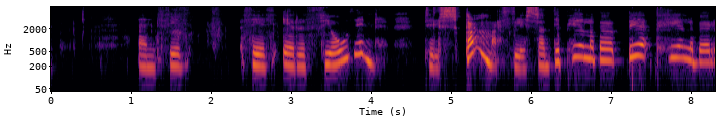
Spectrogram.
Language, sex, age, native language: Icelandic, female, 12, Icelandic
